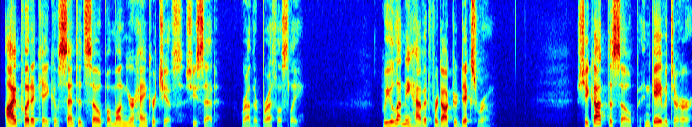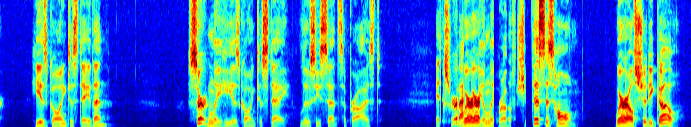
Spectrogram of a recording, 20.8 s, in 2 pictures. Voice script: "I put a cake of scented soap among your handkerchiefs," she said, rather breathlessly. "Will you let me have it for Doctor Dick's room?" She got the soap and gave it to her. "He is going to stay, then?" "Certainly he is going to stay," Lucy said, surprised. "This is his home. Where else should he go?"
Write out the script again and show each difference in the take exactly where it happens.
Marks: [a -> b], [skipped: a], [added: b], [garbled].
"I put a cake of scented soap among your handkerchiefs," she said, rather breathlessly. "Will you let me have it for Doctor Dick's room?" She got the soap and gave it to her. "He is going to stay, then?" "Certainly he is going to stay," Lucy said, surprised. [garbled] "This is [skipped: his] home. Where else should he go?"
